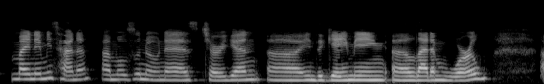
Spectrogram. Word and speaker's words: Cherrigan: That's Cherrigan, whose name I cannot pronounce because I cannot roll my R's. Maybe you can pronounce it for the audience? Cherrigan is fine, but maybe you should try Cherrigan. Cherrigan.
